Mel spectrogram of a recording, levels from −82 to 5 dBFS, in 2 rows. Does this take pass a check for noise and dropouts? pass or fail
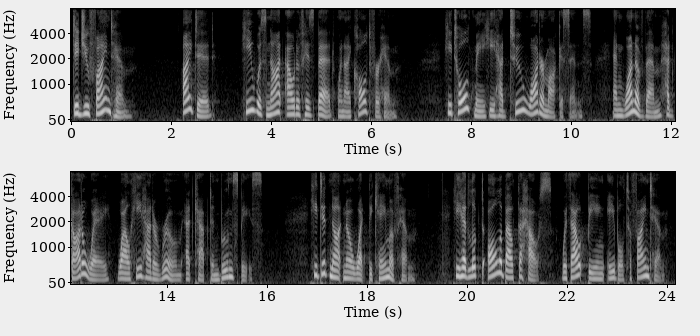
pass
